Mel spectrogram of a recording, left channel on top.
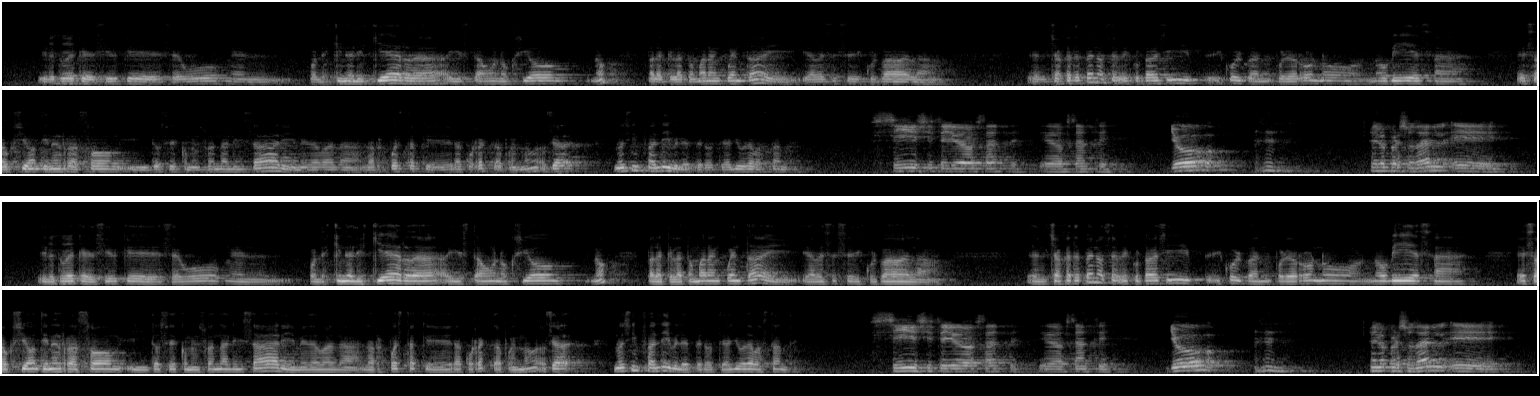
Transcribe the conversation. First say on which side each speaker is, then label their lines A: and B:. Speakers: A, on the right (about 25°); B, on the right (about 80°).
A: y le
B: ujú.
A: tuve que decir que según el, por la esquina de la izquierda, ahí está una opción, ¿no? Para que la tomara en cuenta y, y a veces se disculpaba la, el chat GTP, no se disculpaba, sí, disculpan, por error no, no vi esa, esa opción, tienes razón, y entonces comenzó a analizar y me daba la, la respuesta que era correcta, pues, ¿no? O sea, no es infalible, pero te ayuda bastante.
B: Sí, sí, te ayuda bastante, te ayuda bastante. Yo, <clears throat> en lo personal, eh,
